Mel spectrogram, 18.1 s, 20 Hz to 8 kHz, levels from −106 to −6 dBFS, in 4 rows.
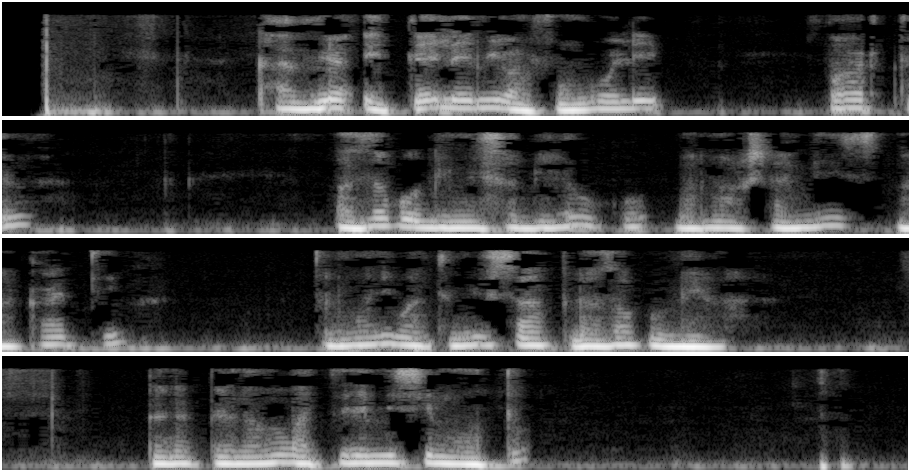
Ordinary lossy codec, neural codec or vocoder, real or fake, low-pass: MP3, 24 kbps; codec, 32 kHz, 1.9 kbps, SNAC; fake; 7.2 kHz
